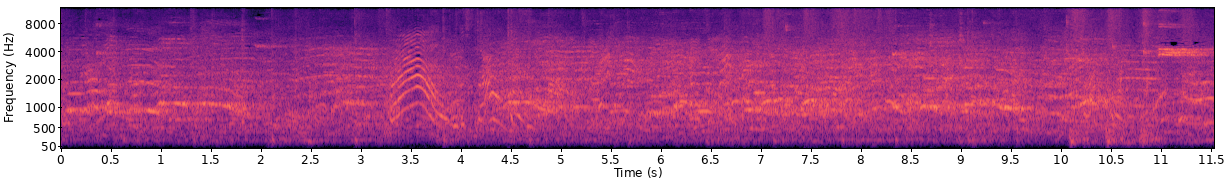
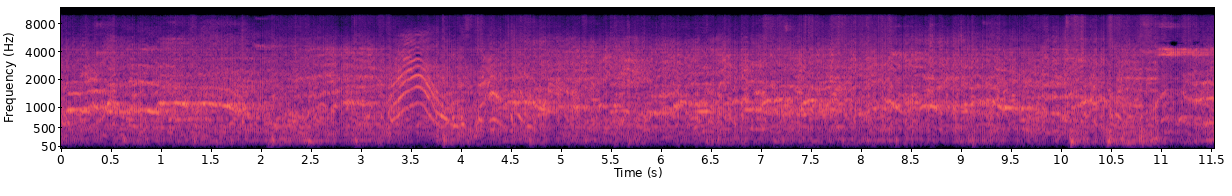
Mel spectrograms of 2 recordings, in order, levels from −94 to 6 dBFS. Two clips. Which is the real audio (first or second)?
first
